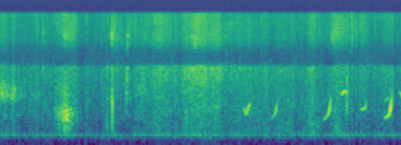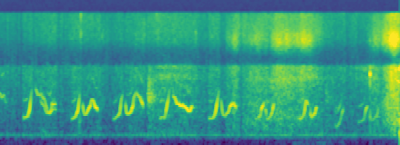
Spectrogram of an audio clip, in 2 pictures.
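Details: Pet guinea pig giving a run of short rising squeaks, about a dozen quick chirp-like notes clustered in the second half, over a steady low hum with faint rustling.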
